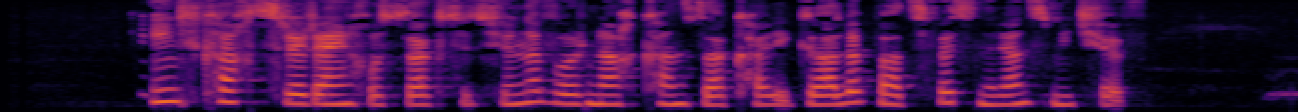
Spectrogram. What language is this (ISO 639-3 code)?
hye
